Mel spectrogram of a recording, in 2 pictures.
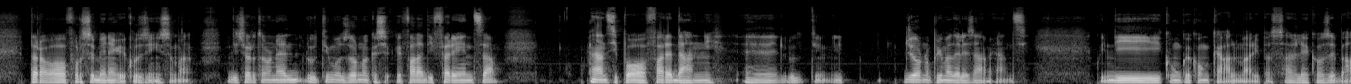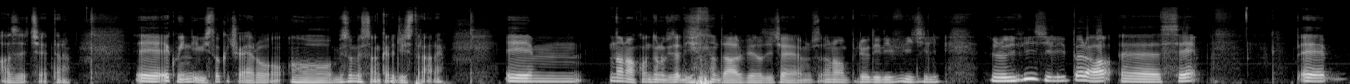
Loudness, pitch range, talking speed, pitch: -19 LUFS, 95-120 Hz, 150 wpm, 105 Hz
